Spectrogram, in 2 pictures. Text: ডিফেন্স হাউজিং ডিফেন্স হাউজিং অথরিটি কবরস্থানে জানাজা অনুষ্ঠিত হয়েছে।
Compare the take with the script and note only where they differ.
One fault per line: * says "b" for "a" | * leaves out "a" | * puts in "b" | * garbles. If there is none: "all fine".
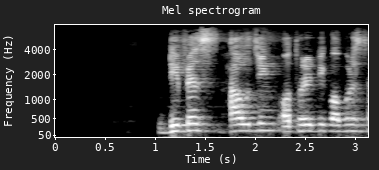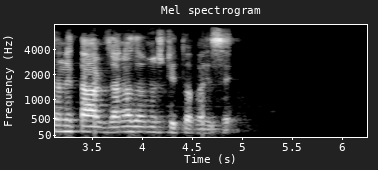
* leaves out "ডিফেন্স হাউজিং"
* puts in "তাঁর"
